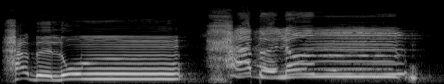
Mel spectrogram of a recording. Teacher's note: یہ قاعدہ ہے ادغام مال غنہ کہ تنوین کے بعد آ گیا میم, ادغام مال غنہ ہوگا, ایک الف کا غنہ کریں گے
